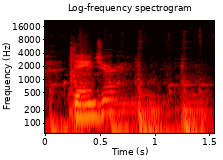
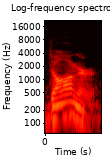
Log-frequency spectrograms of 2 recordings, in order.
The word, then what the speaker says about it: Danger: Are you Danger? Jack Danger? It's actually pronounced Donger. It's derived from a Dutch word meaning prudence in financial matters.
